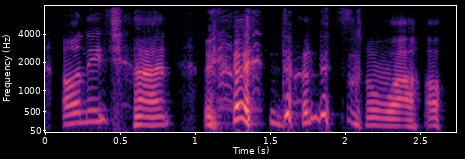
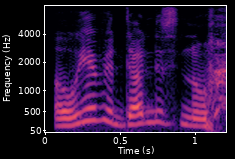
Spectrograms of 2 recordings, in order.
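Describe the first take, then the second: First: Put-on higher and louder cute girl voice; sweet, eager anime little sister; bright kid-sister read of the line. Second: Higher and louder, fast, breaking into a laugh; giggly first take of the line; laughing line read. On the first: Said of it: "second take in character voice". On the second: Shown as a demonstration. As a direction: rush it out with a giggle. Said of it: "retake of the same line".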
